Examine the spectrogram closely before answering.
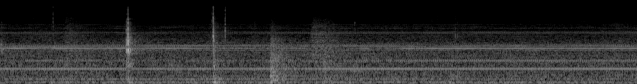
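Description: Three short knocks, the first the sharpest, as the mold plate holding the LCD panel is handled and set down on the bench, over a steady background hum.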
